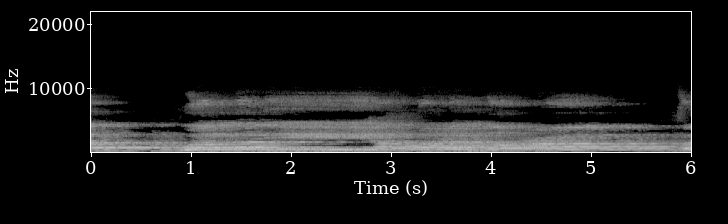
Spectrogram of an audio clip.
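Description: A man's voice reciting the Quran aloud in a melodic chant through a headset microphone, as the imam leading prayer. Long held notes that glide between pitches, with a short break for breath about a second in and another near the end.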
